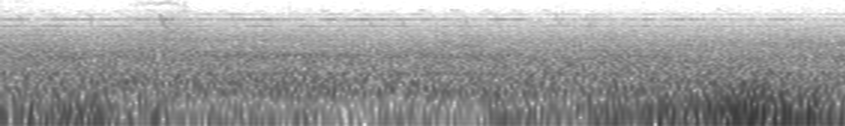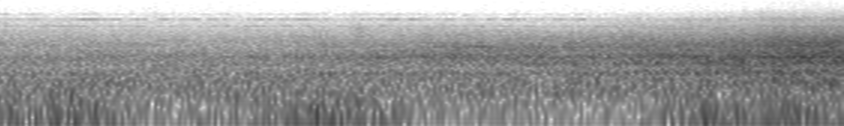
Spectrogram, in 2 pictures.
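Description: A Cessna Citation business jet at Dublin Airport gives off a continuous broad engine roar that swells and builds toward the end, steady and moderately distant, with no voices.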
